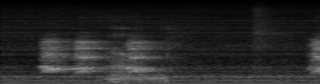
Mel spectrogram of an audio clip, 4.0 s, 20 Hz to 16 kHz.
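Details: A young F1b Cockapoo, a Miniature Poodle and Cocker Spaniel cross puppy at Dyer Farms, lets out a quick series of sharp, bright barks, then a pause before one more bark at the close, with faint low hum beneath.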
